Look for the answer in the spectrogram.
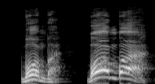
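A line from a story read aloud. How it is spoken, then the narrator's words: Screaming behind a door. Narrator (Russian): завопили за дверью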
